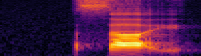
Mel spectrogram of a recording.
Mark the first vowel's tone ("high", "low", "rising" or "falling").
falling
